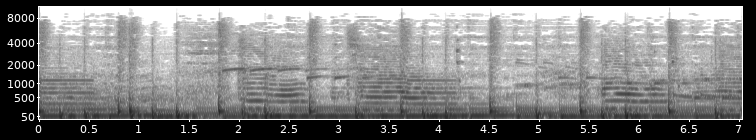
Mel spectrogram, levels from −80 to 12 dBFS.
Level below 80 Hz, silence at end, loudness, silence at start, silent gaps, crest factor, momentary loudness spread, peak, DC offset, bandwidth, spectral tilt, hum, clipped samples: -14 dBFS; 0 s; -15 LUFS; 0 s; none; 12 dB; 3 LU; 0 dBFS; under 0.1%; 8.6 kHz; -6 dB/octave; none; 0.1%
